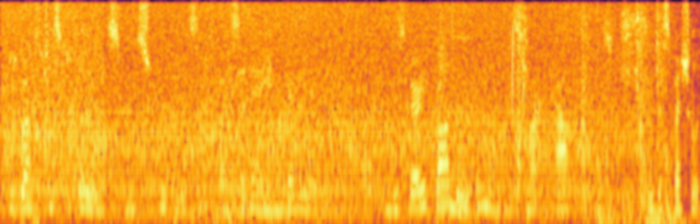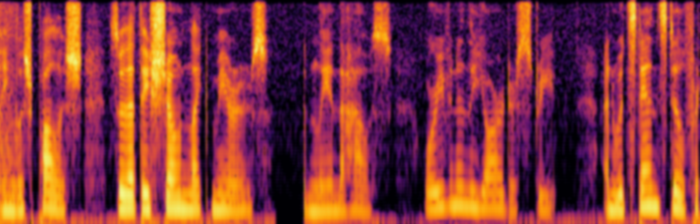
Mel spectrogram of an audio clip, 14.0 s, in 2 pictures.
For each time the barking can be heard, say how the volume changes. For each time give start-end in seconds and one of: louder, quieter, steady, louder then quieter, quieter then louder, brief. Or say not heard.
not heard.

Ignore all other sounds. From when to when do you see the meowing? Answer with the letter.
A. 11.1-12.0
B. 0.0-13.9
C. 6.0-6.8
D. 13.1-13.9
C.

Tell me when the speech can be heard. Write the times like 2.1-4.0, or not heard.
0.0-13.9.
